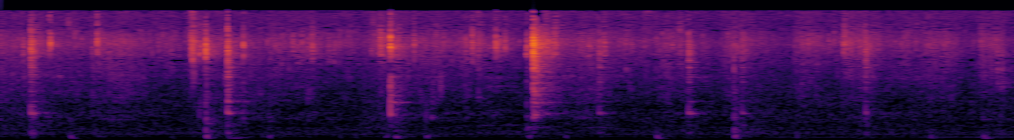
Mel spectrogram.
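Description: A Lao bamboo shoot mixture is stirred by hand, giving irregular wet scrapes and soft clacks that repeat every half second or so, close by and fairly quiet.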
